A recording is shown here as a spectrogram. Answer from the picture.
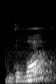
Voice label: Belarusian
